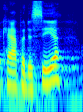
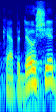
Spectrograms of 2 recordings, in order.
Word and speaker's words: Cappadocia: Parthians, Medes, Elamites, those dwelling in Mesopotamia, Judea, Cappadocia, or Cappadocia, depending on how you want to pronounce it,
